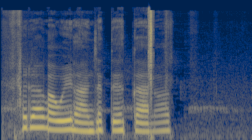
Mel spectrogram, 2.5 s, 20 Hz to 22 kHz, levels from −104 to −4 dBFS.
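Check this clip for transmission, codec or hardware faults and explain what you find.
The clip has one fault type. Audio missing between chunks: skips at 0.24, 0.49, 0.74, 0.99, 1.24, 1.49 and 1.74 s, each dropping roughly 300 ms of speech with no silence, likely from losses during chunk handover.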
